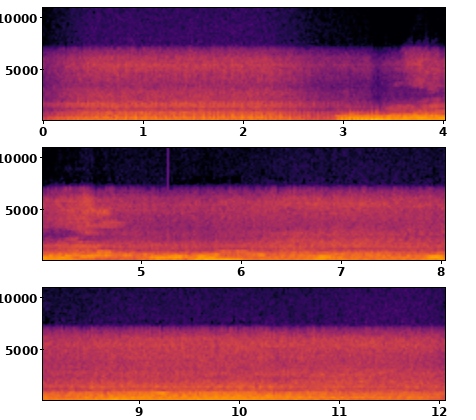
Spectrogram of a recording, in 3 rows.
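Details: WEN 2000-watt inverter generator, one year old, after clearing clogged spark arrestor from no-start: catches after rough stumble on choke, settles into steady, even hum while warming; running normally.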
